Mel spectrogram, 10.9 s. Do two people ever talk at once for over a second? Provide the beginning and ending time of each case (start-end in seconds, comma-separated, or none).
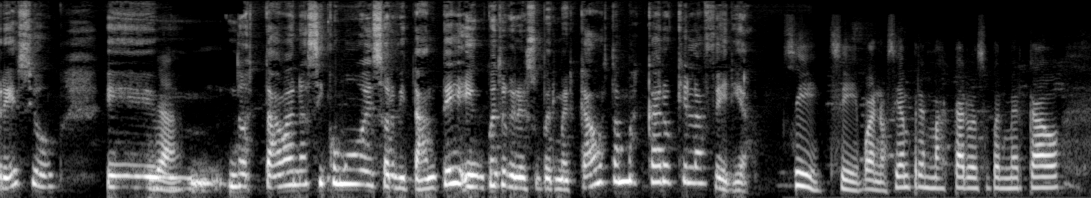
none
